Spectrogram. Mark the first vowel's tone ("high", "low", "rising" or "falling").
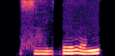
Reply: low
